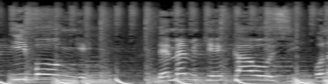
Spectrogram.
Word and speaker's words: Kibonge: C'est comme qui dirait, moi je m'appelle Kibonge. Je ne peux pas dire, on ne peut pas m'appeler Kibonge. Chez nous les Emba, on appelle Ibonge.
